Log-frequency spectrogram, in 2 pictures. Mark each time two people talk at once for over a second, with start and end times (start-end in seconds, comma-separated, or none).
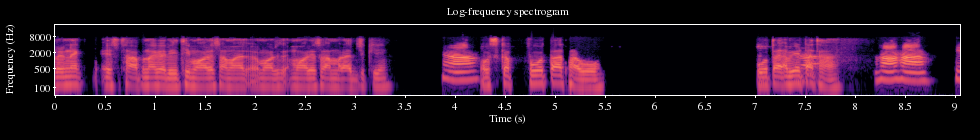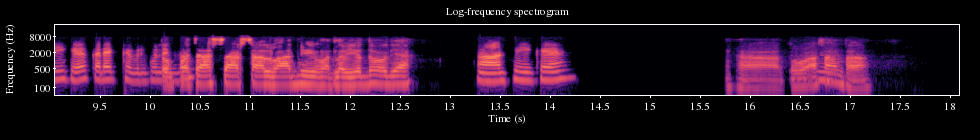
none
